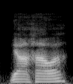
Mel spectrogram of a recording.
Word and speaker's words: Yahweh: God, in conjunction with, Im, together with, Yahweh, Yahweh, the proper pronunciation of the name of Yehovah, our Eloah,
